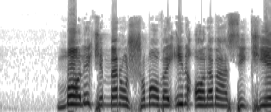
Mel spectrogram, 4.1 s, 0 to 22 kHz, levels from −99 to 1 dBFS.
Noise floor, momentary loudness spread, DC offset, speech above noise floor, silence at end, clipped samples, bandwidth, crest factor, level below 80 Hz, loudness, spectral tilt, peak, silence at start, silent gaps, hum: -70 dBFS; 9 LU; under 0.1%; 58 dB; 0 s; 0.6%; 17 kHz; 14 dB; -44 dBFS; -13 LUFS; -4 dB/octave; 0 dBFS; 0.85 s; none; none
